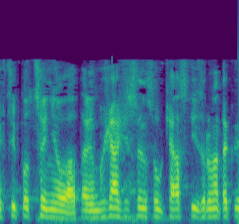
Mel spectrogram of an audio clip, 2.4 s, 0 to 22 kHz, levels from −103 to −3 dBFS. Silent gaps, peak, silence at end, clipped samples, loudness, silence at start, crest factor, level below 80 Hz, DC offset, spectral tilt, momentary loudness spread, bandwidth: none; 0 dBFS; 0 s; under 0.1%; -18 LUFS; 0 s; 18 dB; -52 dBFS; under 0.1%; -6 dB/octave; 6 LU; 7.6 kHz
